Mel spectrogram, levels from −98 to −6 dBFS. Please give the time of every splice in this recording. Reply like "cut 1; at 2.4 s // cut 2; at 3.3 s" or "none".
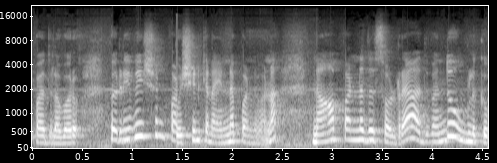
cut 1; at 1.4 s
